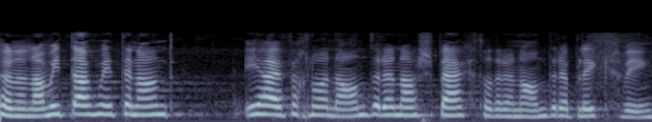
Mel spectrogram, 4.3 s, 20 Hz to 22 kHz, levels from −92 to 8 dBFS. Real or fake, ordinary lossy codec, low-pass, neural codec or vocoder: real; AAC, 64 kbps; 7.2 kHz; none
